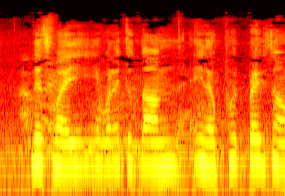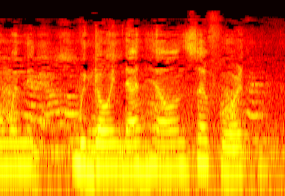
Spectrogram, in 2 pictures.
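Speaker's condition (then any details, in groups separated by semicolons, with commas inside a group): Cerebral palsy; speaks fast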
